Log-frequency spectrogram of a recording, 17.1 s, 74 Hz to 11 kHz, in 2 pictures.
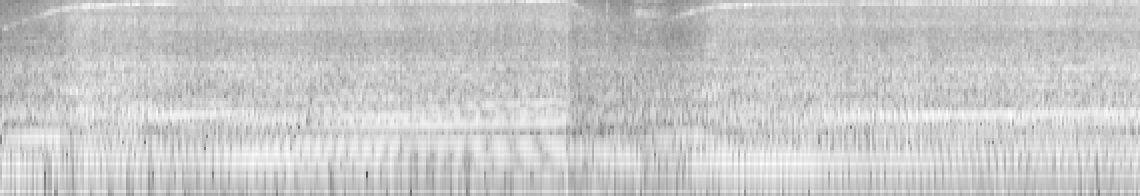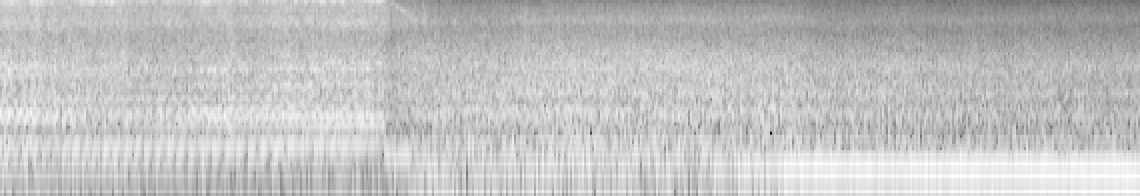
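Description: Volvo 740 16-valve turbo four-cylinder under full-throttle acceleration, heard from inside the cabin. The engine pitch climbs steadily, drops at an upshift about four seconds in, climbs again, and drops at a second upshift about eleven seconds in, then rises slowly in the higher gear. A high whine rises and holds during each pull and cuts out at each shift.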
